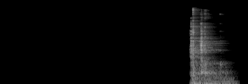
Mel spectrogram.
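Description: Near silence, with the audio gated to nothing, then a brief sudden sound starting just before the end.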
